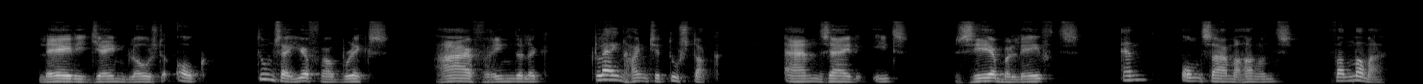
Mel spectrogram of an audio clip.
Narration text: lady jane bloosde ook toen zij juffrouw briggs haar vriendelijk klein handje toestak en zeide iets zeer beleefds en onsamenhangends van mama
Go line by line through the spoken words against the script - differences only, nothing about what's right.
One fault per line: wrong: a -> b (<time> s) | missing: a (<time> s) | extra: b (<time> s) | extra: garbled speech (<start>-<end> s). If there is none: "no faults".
no faults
